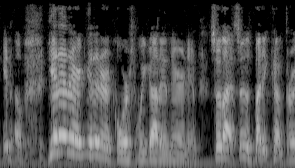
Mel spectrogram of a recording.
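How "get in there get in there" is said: high, loud crowd chant; crowd yelling. Retold or imitated. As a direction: shout like a riled-up fan. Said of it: "fans still yelling".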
